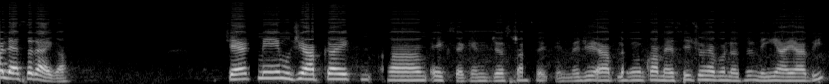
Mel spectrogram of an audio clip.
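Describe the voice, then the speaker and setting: High-voiced woman teaching grammar. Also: darkish tone. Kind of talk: online class lecture.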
